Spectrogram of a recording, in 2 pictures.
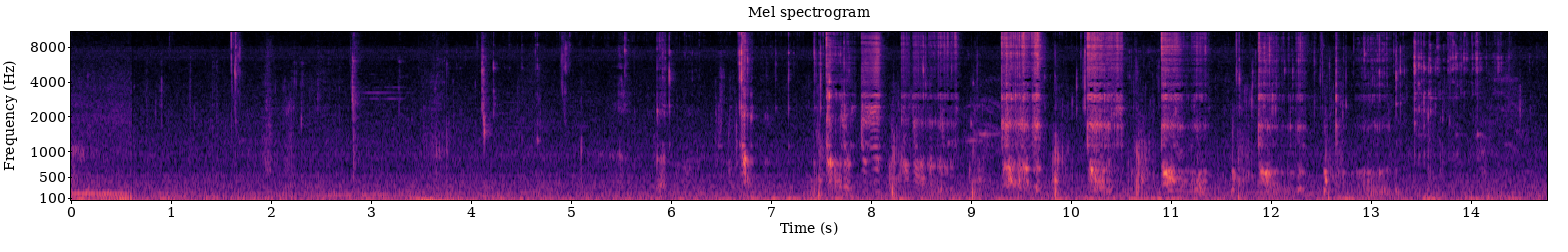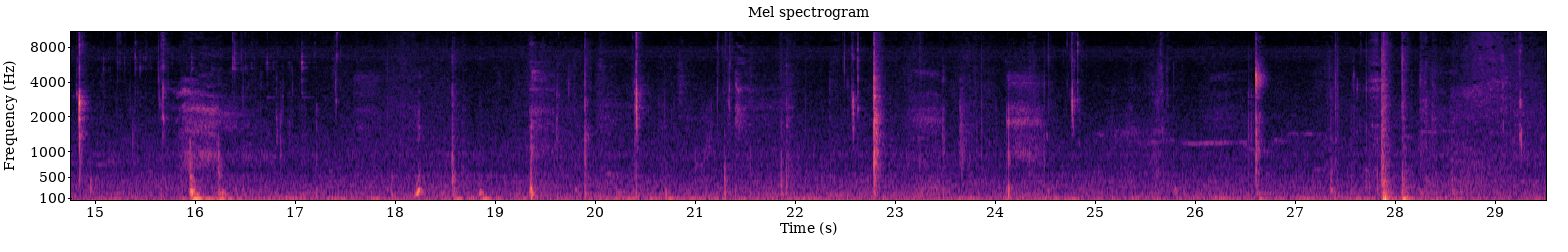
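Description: Close-miked eating sounds: wet chewing and mouth clicks. A dense run of gulps comes in the middle as a drink is swallowed from a glass. Two sharp thuds come about halfway and near the end.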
